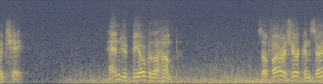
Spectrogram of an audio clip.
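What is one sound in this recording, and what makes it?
A large explosion rumbles low in the distance.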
